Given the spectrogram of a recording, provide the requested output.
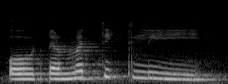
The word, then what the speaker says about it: automatically: In a word, the letter A, which comes immediately before the letters L, L, Y, is silent.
